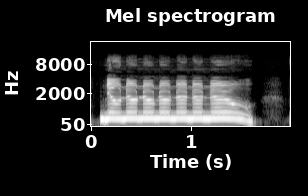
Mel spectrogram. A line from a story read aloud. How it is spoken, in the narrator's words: Montgomery the Mouse sputtered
